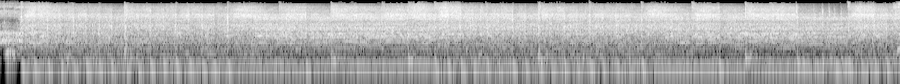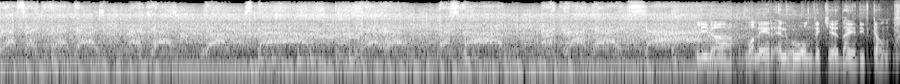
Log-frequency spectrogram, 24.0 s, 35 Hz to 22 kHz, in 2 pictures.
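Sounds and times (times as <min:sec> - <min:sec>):
harsh screamed vocal: 0:00.0 - 0:03.2, 0:11.6 - 0:23.1
heavy metal music with pounding drums and distorted guitars: 0:00.0 - 0:23.8
speech: 0:21.4 - 0:23.9.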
